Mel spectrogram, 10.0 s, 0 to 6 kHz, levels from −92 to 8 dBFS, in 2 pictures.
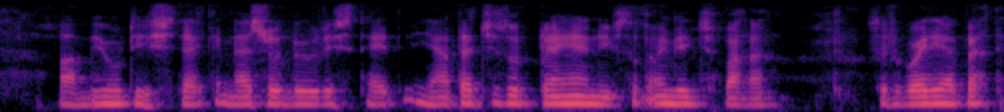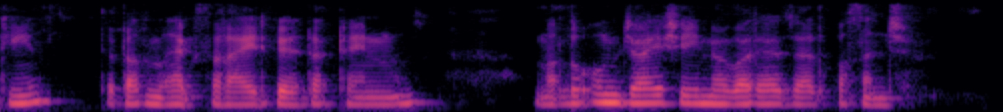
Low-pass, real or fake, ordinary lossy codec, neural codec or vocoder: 5.4 kHz; fake; none; codec, 16 kHz, 2 kbps, FunCodec, trained on LibriTTS, 25 frames a second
